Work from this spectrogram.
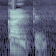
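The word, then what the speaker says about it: chitin: Hard complex sugar की, that is called काइटिन। आप इसको चिटिन भी बुला सकते हैं। ठीक है, ये दोनों ही तरीके के प्रोनाउंसिएशन में बहुत कॉमनली यूज होता है।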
